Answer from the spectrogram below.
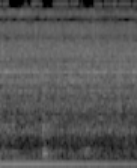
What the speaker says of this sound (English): Cheese hot dogs coming along pretty good.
